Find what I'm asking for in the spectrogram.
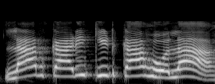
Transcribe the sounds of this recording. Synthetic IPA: labʱkaɾikiʈkaɦola

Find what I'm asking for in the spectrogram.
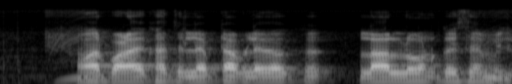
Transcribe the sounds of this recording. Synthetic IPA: əmaɾpaɭajkʰat̪iɾlep̚ʈapleʋəklalonkəisemil

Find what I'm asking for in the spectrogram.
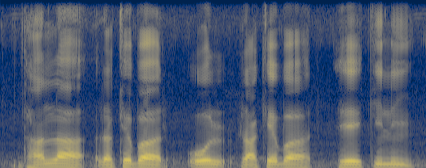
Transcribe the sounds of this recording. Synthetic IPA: d̪ʱanlaɾəkʰebəɾ | olɾakʰebəɾ | ɦekinij

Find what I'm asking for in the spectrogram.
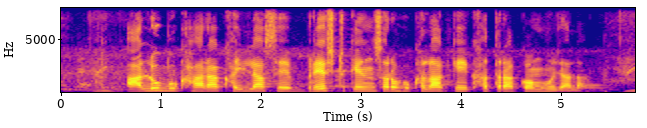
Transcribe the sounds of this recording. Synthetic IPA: aːlubʊkʰaːɾakʰəilasebɾeːsʈkẽːnsəɾɦʊkʰlakekʰət̪ɾakəmɦod͡ʒaːla̰ː

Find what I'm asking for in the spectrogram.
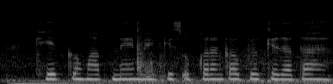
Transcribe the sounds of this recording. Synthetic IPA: kʰeːt̪komaːpnemẽkɪsʊp̚kəɾəɽ̃kaʊpjoːɡ̚kijad͡ʒaːt̪aɦɛː

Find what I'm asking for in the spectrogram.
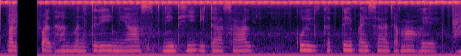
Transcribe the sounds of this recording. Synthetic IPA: pɾ | pɾəd̪ʱaːnmənt̪ɾinijaːsnid̪ʱiiʈasaːlkʊlsʰət̪ːepəjsad͡ʒəmaɦoje

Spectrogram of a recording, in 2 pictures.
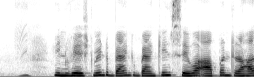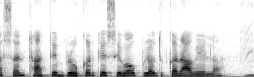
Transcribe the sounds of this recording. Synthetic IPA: ɪnʋeːsʈmẽɳʈbɛ̃ːŋkbɛ̃ːŋkɪ̃ŋseːʋaʔaːpənɾaɦasənʈ̪ʰaːt̪ebɾoːkəɾkeseːʋaʊpləbd̪ʱkəɾaːʋeːlaː

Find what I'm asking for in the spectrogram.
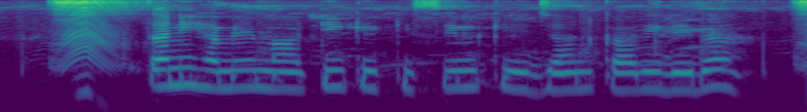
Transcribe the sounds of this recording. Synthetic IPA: t̪aniɦɐmẽmaːʈikekɪsɪmked͡ʒaːnkaːɾileːb̪aː

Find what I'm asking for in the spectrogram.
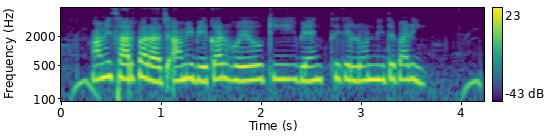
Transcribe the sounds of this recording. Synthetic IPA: amisaɾfʰaɾad͡ʑamibekaɾɦoeokibɛŋk̚t̪ʰekelonːit̪epaɾi

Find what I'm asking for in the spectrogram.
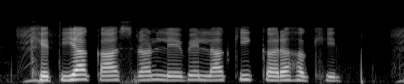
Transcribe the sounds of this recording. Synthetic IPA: kʰeːt̪ijakaːsɾənleːbelakikəɾəɦəkʰiːl

